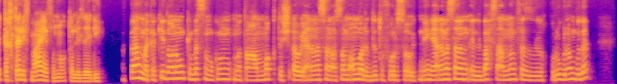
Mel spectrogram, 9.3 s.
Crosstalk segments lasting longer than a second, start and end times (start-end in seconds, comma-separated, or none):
none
